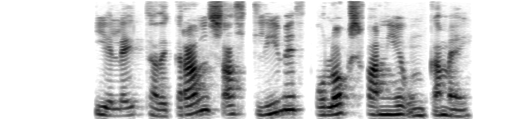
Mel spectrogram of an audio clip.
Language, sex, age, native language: Icelandic, female, 20-29, Icelandic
